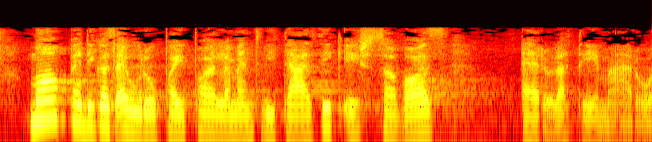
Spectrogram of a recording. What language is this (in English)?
Hungarian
